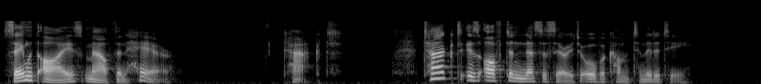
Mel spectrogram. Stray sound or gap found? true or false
false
